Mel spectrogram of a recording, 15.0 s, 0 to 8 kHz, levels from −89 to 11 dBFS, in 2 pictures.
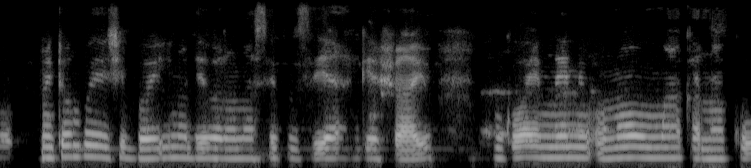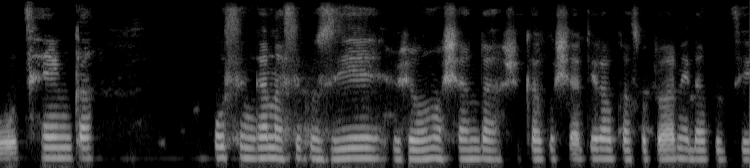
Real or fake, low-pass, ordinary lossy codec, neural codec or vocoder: real; 7.2 kHz; Opus, 16 kbps; none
